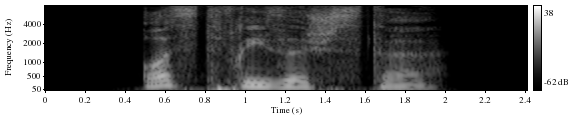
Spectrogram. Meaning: inflection of ostfriesisch: 1. strong/mixed nominative/accusative feminine singular superlative degree 2. strong nominative/accusative plural superlative degree
- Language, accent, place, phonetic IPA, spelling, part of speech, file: German, Germany, Berlin, [ˈɔstˌfʁiːzɪʃstə], ostfriesischste, adjective, De-ostfriesischste.ogg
